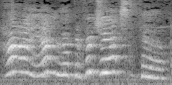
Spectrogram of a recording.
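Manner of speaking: very high, loud squeezed stranger voice; strained high NPC voice. Acted. Game master trying out the stranger's voice, strained high falsetto. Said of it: "Can't do that voice".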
